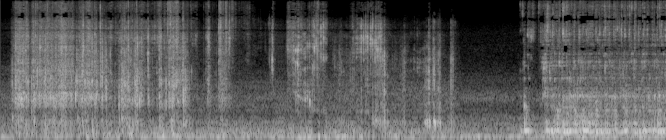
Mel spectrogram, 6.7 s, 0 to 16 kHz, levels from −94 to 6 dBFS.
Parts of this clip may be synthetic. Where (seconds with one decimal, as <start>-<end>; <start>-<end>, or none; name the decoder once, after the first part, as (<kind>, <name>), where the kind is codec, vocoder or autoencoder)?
0.7-1.6 (vocoder, BigVGAN v2)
